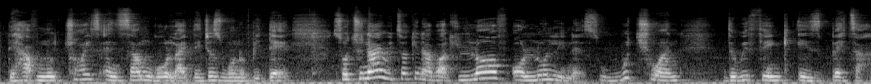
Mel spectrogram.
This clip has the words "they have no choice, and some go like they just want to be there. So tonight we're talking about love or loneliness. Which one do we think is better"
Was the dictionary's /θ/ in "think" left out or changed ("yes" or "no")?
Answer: no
